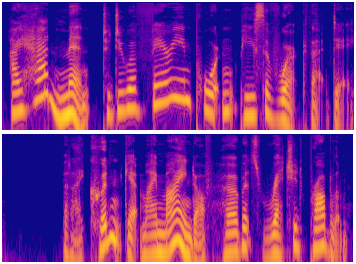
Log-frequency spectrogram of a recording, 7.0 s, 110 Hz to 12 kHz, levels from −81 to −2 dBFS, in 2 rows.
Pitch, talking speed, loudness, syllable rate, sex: 200 Hz, 195 wpm, -19 LUFS, 4.8 syllables/s, female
